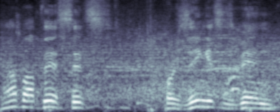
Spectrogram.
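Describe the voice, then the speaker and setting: A man giving measured, analytical color commentary on a live basketball game. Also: fairly high pitch, very noisy.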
